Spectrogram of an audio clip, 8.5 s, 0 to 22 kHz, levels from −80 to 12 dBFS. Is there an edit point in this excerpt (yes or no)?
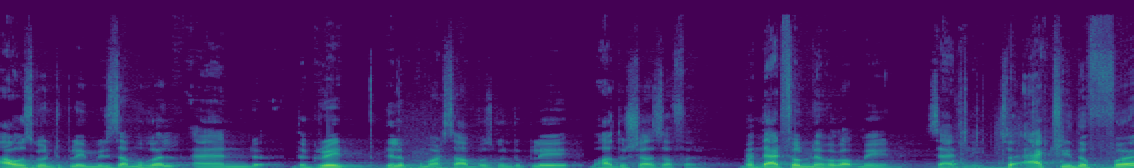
yes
